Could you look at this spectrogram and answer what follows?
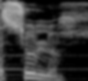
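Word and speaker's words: Cthulhu: Esto era particularmente cierto en relación a Tulhu. Se pronuncia Zulu.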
